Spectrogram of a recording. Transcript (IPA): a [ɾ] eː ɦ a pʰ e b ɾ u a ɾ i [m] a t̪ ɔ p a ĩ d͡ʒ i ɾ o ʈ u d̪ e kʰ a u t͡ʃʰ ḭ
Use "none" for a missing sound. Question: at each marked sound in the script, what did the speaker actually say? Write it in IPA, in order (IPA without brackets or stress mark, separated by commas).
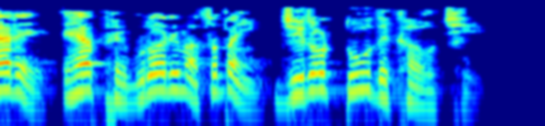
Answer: ɾ, m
